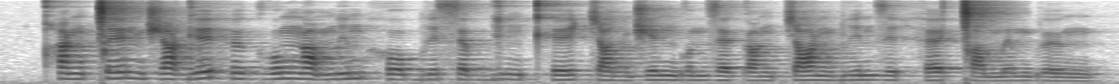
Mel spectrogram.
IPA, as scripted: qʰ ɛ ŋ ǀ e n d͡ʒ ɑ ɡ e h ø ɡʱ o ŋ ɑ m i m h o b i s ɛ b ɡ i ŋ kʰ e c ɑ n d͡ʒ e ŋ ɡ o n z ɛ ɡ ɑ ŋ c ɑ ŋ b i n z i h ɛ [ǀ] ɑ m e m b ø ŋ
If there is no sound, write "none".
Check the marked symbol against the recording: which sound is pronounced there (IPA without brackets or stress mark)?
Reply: ǀ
